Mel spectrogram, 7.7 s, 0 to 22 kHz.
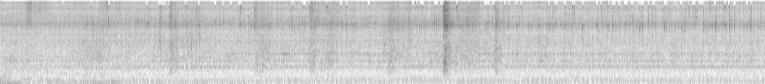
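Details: Sofia 15 kg spin dryer (centrífuga): steady motor hum with scattered clicks and one sharp knock after agitating clothes; motor noise, cause not yet confirmed.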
